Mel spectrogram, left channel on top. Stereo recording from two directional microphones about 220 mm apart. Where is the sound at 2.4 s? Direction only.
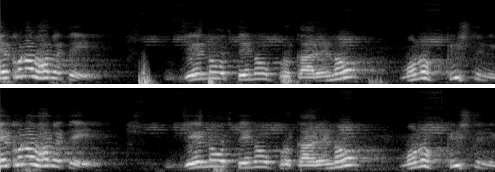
45° left (ahead or behind).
